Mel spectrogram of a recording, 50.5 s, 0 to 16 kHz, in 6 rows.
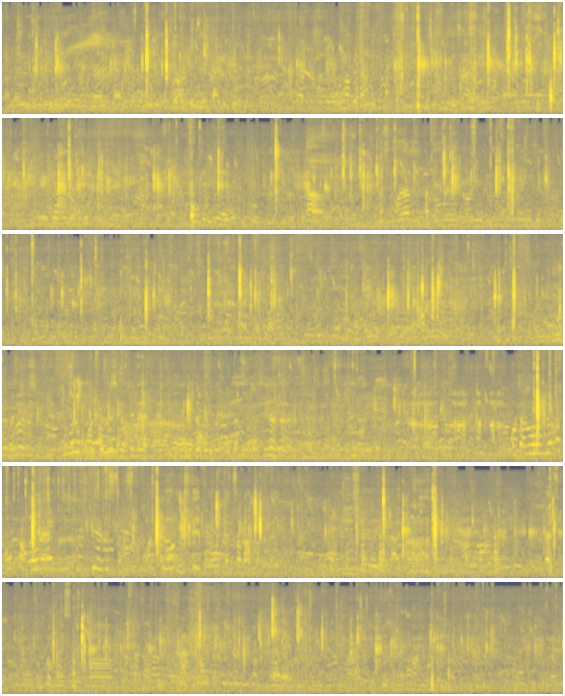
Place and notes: Saint denis de la reunion
Défilé 14 Juillet Terrain de pétanque Musique par intermittence-Voix joueurs-Spectateurs
24 July 2010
